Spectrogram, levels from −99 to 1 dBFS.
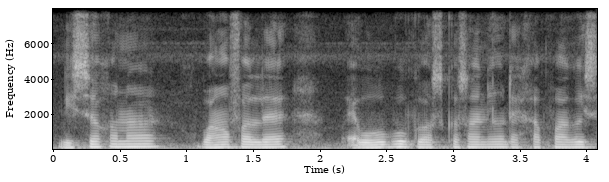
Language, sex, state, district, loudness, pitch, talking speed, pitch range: Assamese, male, Assam, Sonitpur, -17 LUFS, 140 Hz, 90 wpm, 130-145 Hz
